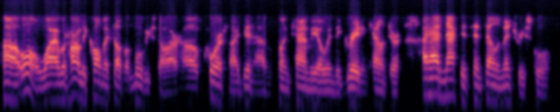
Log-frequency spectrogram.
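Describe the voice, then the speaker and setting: A man's voice: on the low side, expressive, moderate pace, no room sound. A man playing a chatty, mildly self-important doctor in an amateur script reading, a little hesitant. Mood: modest, chatty. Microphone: conference call. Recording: tinny phone-like line.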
